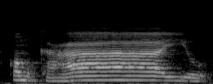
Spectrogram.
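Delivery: very slow, stretched ghostly moan; voz cavernosa. Shown as a demonstration. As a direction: draw out the name like a ghost calling from a cave. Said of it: "Aquela voz bem grossa chamando o comprador". (voz cavernosa de fantasma, bem lenta e arrastada)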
